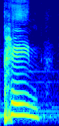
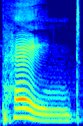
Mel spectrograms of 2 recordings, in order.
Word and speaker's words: paint: Đó là mình không đọc là paint paint giống như âm E ở trong từ pen của cây bút, mà mình đọc là paint ha.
